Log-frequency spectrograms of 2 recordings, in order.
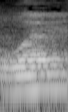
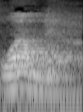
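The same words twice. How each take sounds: First: The m is held with a nasal hum. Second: The m is clear, with no nasal hum. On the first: The speaker calls it wrong. "Kita kalau dengung wam, salah terus" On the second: The speaker calls it right. "dia tak boleh dengung"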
